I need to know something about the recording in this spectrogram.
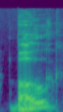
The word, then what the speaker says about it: Bog: God wait really yeah Bogue like bogey bulk book well that's that's all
